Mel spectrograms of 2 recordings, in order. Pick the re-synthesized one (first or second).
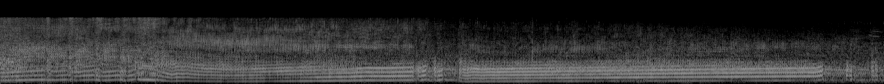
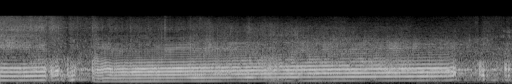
second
